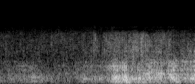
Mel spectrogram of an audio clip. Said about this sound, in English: Listen, please. Do you hear it? The curious humming sound that seems to come from inside the object. I'll move the microphone nearer. Here.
